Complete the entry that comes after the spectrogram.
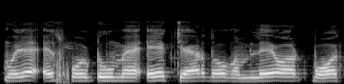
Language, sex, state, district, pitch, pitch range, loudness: Hindi, male, Madhya Pradesh, Bhopal, 170 Hz, 165-175 Hz, -11 LUFS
